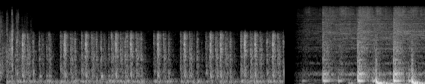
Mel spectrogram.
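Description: Typewriter key clacks, a quick irregular run of strikes played as a sound effect, stopping abruptly just under three seconds in. Music with guitar and drums starts right after.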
